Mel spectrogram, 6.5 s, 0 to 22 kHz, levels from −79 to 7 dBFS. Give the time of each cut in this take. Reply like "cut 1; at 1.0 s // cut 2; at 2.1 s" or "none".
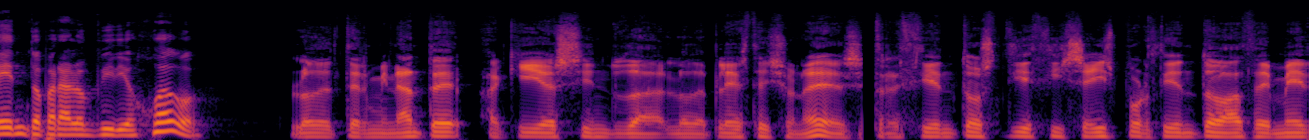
cut 1; at 4.3 s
